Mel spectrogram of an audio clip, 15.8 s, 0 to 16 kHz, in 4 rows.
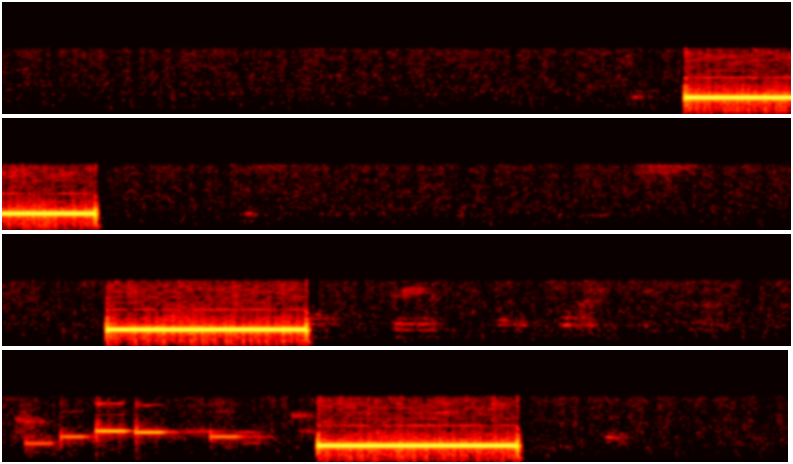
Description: Ringback tone (Europe, 425 Hz).
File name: out- -2056- - - .21106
